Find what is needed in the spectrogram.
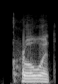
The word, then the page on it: Croat: American English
